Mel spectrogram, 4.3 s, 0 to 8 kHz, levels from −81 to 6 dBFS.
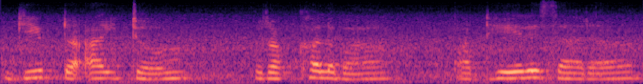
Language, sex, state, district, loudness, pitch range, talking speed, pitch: Bhojpuri, female, Uttar Pradesh, Ghazipur, -17 LUFS, 200-225 Hz, 110 wpm, 215 Hz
